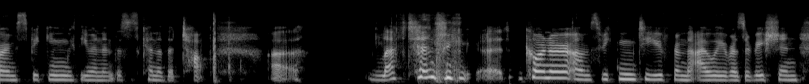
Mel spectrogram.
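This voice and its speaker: Here a woman from Singapore and northern Thailand speaks as a guest in an academic video-call talk, reflective and searching, stopping and restarting often. Her voice sits mid-range with vocal fry and a slightly bright edge, and there's no room sound.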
